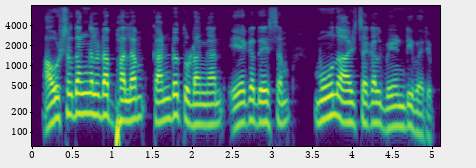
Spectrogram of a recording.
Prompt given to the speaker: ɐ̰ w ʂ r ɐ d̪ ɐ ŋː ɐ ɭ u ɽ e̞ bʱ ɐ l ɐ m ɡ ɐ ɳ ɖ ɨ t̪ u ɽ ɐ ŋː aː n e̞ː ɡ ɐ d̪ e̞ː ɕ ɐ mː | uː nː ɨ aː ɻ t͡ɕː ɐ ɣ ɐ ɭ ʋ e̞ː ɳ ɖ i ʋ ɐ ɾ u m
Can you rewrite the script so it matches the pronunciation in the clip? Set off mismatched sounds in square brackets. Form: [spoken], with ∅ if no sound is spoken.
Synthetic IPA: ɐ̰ w ʂ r ɐ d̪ ɐ ŋː ɐ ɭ u ɽ e̞ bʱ ɐ l ɐ m [k] ɐ ɳ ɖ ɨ t̪ u ɽ ɐ ŋː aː n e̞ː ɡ ɐ d̪ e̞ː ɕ ɐ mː | uː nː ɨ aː ɻ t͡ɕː ɐ ɣ ɐ ɭ ʋ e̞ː ɳ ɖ i ʋ ɐ ɾ u m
